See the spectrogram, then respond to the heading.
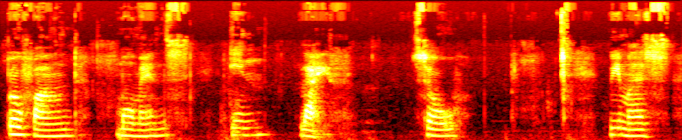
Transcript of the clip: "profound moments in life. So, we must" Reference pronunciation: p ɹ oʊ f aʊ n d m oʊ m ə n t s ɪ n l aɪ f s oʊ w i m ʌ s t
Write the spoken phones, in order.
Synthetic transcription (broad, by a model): p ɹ oʊ f aʊ n d m oʊ m ə n t s ɪ n l aɪ f s oʊ w i m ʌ s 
